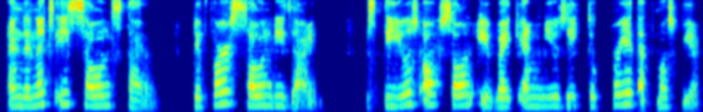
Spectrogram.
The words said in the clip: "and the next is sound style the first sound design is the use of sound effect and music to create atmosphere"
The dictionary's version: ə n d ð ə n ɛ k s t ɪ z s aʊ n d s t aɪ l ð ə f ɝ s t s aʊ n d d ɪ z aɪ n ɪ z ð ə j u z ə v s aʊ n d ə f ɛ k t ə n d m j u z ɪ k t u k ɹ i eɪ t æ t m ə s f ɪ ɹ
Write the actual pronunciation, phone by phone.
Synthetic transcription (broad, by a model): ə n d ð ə n ɛ k s t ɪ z s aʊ n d s t aɪ l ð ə f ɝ s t s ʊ n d d ɪ z aɪ n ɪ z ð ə j u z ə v s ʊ n ə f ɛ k ə n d m j u z ɪ k t u k ɹ i eɪ t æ t m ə s f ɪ ɹ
